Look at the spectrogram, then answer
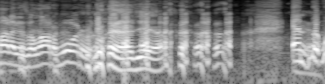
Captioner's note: laughter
